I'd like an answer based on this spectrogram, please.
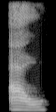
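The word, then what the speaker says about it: เอา: O-ang makes no sound in this word. So all we have is the vowel ao.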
